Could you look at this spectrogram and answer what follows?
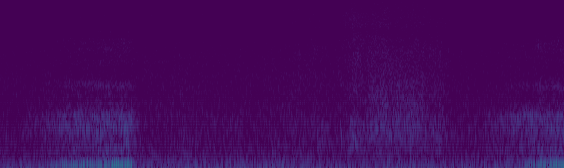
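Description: Loud, low rattling snore on each breath in, with quieter breathing between, from a sleeping large dog.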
